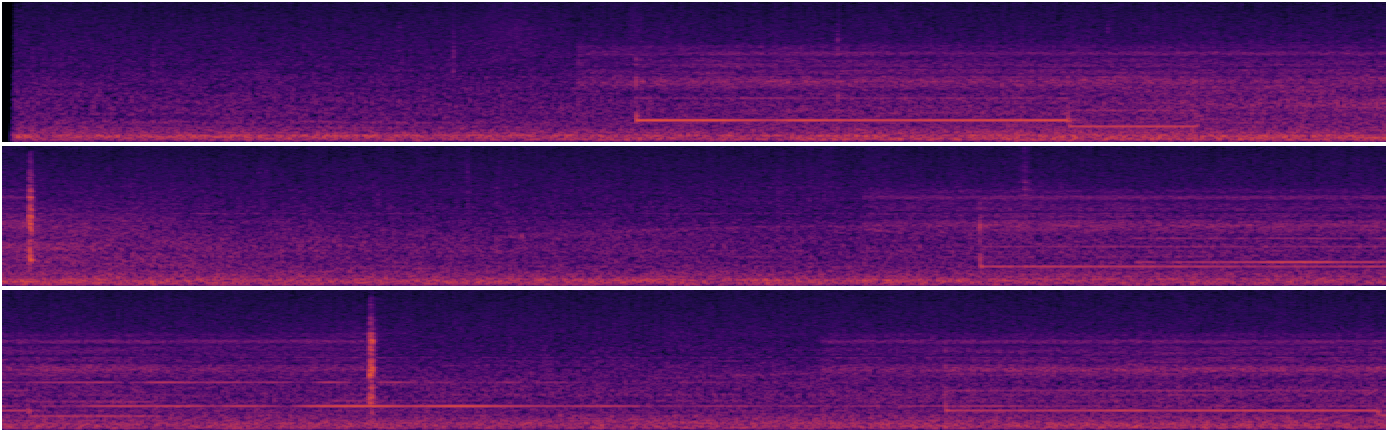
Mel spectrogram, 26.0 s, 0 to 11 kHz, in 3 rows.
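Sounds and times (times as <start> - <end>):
radio rumble and hiss: 2.7 - 10.3, 13.0 - 25.9
two-tone paging signal: 3.9 - 7.6, 14.8 - 21.4, 23.2 - 25.9.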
